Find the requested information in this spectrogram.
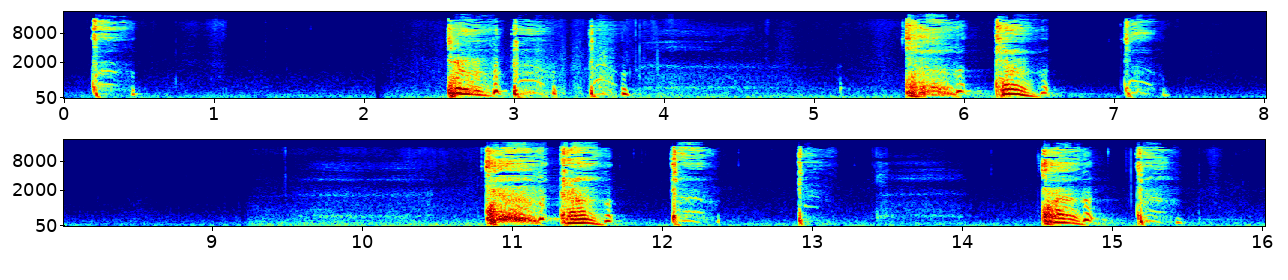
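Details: Congested barking cough: repeated harsh, hollow coughs in short clusters with a wet, congested edge.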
